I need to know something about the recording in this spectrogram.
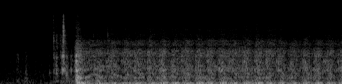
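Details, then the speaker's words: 15-year-old car just after an oil change with Genesis oil and a new SCT filter, cranked with ignition off via a button to fill the filter: even cranking pace with no firing, building oil pressure before start; normal. "У меня кнопка. Можно покрутить двигатель без зажигания."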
